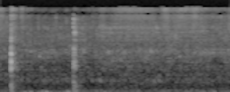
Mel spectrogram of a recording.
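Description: Faint handling noise with two soft clicks, one right at the start and one under a second in, over low background hiss.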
